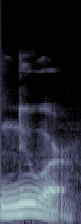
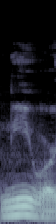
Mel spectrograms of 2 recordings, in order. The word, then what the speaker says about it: Neewer: uh the newer it's it's pronounced newer actually it's not neewer even though it's spelled that way uh the the guy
